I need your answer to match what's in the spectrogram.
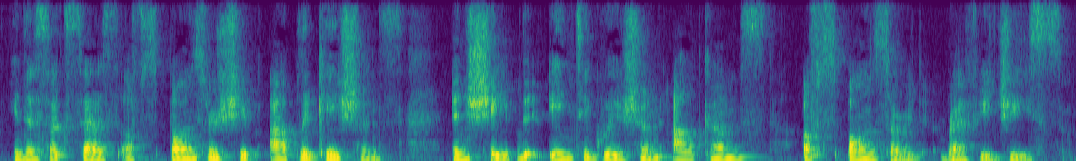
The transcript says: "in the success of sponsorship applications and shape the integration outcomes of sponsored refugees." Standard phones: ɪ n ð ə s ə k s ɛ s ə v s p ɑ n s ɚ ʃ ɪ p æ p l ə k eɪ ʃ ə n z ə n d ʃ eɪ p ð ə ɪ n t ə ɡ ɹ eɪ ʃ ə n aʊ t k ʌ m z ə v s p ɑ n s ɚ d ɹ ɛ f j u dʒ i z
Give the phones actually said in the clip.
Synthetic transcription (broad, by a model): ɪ n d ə s ə k s ɛ s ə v s p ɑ n s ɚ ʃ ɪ p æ p l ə k eɪ ʃ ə n s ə n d ʃ eɪ p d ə ɪ n t ə ɡ ɹ eɪ ʃ ə n aʊ t k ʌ m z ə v s p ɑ n s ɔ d ɹ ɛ f j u dʒ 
